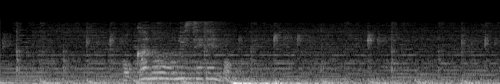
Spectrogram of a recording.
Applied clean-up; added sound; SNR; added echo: none; none; none; reverberation time 1.2 s.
